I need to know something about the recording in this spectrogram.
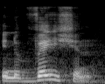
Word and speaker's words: innovation: Innovation. Before this syllable is stressed. Innovation, innovation. Examination.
